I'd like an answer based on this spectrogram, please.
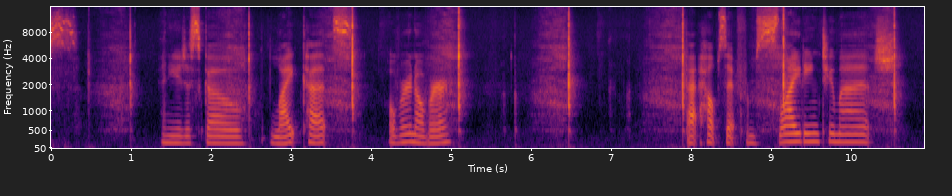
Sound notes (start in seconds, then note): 3.1 blade cutting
